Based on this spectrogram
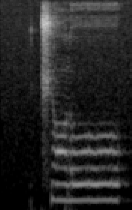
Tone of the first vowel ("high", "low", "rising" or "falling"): high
